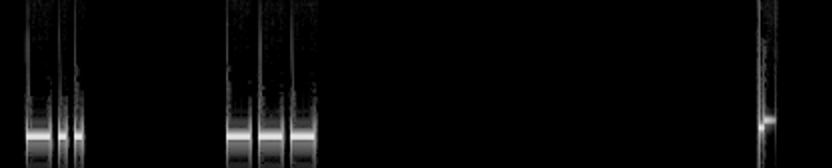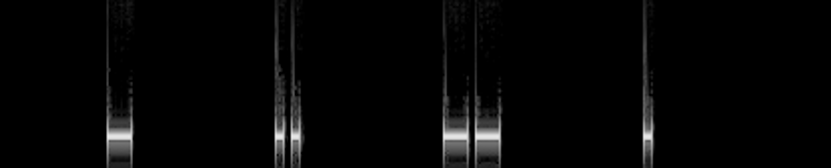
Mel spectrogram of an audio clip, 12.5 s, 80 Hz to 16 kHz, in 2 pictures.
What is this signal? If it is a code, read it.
Morse code, heard as a keyed tone, about 20 wpm, spaced as for 7 wpm, 700 Hz. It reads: DO TIME
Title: 6x Character Spacing - Top 100 Words - 20wpm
